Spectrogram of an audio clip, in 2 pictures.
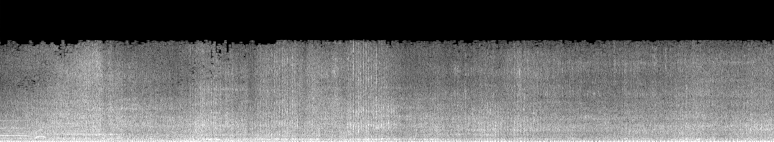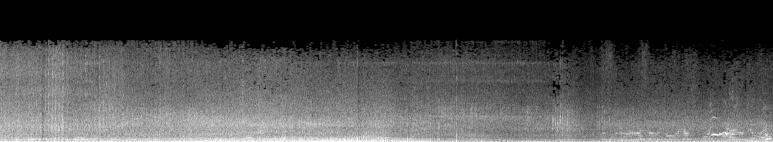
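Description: A small engine, likely a go-kart's, running steadily under the indistinct voices of people talking, with a constant hiss over it all.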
